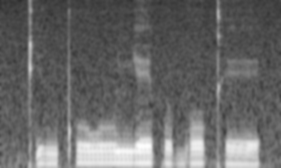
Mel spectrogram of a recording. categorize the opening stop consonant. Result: ejective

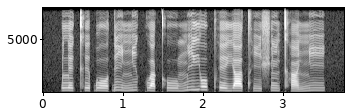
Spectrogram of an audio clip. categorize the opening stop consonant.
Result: aspirated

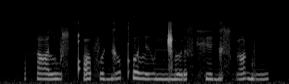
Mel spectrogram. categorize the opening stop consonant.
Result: ejective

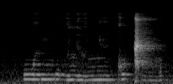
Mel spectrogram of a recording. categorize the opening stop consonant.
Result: plain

